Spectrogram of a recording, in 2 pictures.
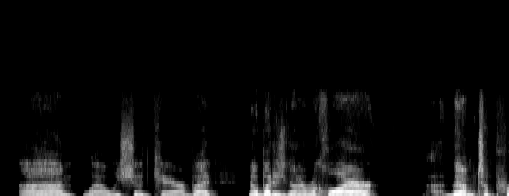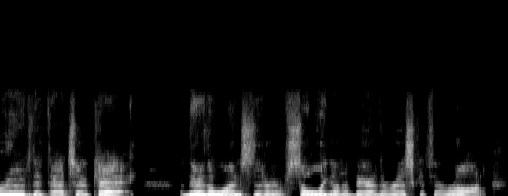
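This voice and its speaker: At a moderate pace, a man with a normal speaking voice talks at a medium pitch with fairly even intonation. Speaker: lawyer teaching real estate agents. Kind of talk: online class. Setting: video call with screen share.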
